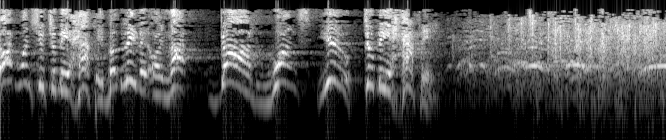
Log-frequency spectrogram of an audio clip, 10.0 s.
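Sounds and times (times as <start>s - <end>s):
speech: 0.4s - 6.6s
light scattered applause: 6.7s - 9.9s.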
